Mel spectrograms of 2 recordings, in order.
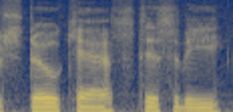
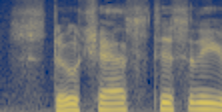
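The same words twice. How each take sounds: First: "stochasticity" with a hard k for the ch; k pronunciation. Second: "Stochasticity" with ch as in chat; ch pronunciation. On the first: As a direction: say "stochasticity" as sto-KAS-ticity. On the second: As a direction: say "Stochasticity" as sto-CHAS-ticity. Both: Shown as a demonstration. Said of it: "I don't know how to pronounce it".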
